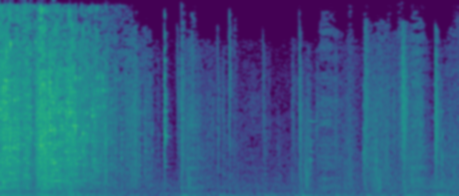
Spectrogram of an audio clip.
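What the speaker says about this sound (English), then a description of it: "back to smashing through things for fun and profit" Objects smashed apart in the video game God of War Ragnarök give a quiet scatter of cracking, splintering impacts over a soft, steady background, with no voices.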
